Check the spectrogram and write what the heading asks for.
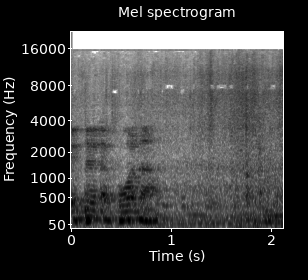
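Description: A man's voice speaking into a microphone, his words not made out, louder in the first second and quieter after.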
